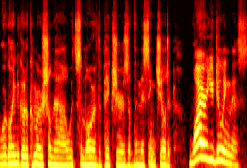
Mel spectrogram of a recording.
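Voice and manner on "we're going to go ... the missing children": deep, grave, very low somber news-anchor voice. Mocking how news anchors speak: imitating a somber newscaster tone. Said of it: "I hate when they go".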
